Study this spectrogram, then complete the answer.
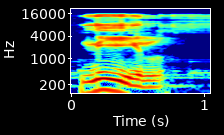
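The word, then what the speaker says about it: kneel: नील, नील, यहाँ पे के साइलेंट है और नील का मतलब होता है घुटनों के बल, यानी इस तरह की पोजीशन में।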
